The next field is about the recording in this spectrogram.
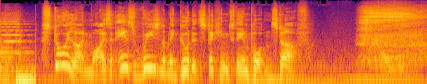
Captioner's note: inhale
